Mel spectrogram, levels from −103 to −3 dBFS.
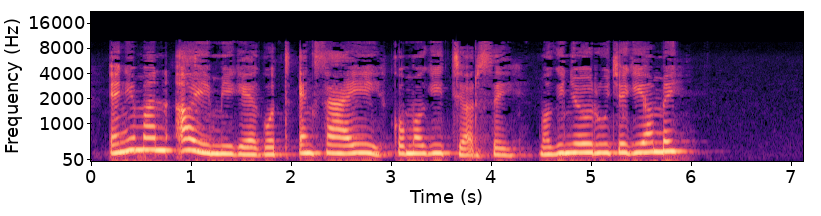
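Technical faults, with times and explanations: Throughout, AAC compression: the speech comes across dull and smeared, with nothing above 9.6 kHz and plainly audible coding damage. That fits AAC-LC at a low bitrate, likely around 32 kbps, quantising the spectrum coarsely and cutting the top band.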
